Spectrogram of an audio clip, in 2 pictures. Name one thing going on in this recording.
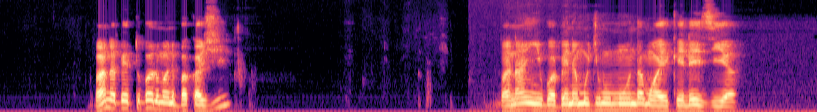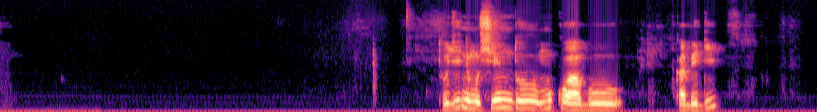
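A man speaks calmly and clearly into a close microphone, with pauses between phrases.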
